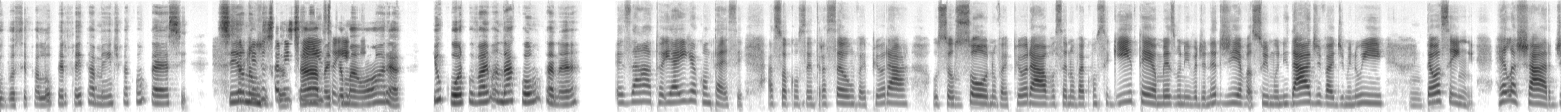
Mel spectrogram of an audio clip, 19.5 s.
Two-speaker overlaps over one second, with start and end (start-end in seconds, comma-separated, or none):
2.9-4.4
